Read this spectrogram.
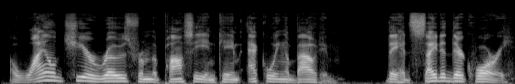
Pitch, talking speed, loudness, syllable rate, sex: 120 Hz, 200 wpm, -19 LUFS, 4.9 syllables/s, male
